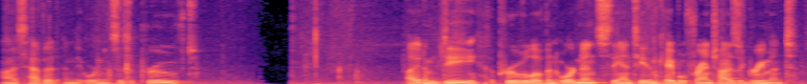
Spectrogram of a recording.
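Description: A man chairing a city council meeting, briskly calling motions and votes into a desk microphone. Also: medium pitch, a little mellow, a little hiss or hum. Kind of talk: formal meeting procedure. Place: council chamber.

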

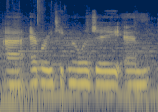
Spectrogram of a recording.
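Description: A woman's voice: lowish voice, monotone, normal speed, music in the background, rough recording. Articulate New Zealand woman, level tone. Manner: articulate, policy-style phrasing. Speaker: farm policy worker. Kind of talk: interview answers. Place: indoor room with large windows.

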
